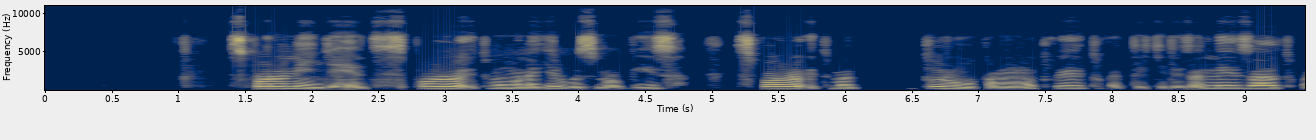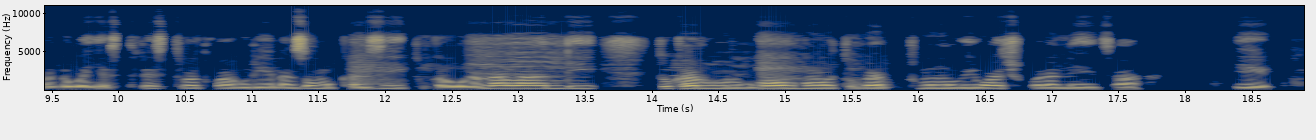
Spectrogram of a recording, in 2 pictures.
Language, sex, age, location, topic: Kinyarwanda, female, 18-24, Kigali, health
